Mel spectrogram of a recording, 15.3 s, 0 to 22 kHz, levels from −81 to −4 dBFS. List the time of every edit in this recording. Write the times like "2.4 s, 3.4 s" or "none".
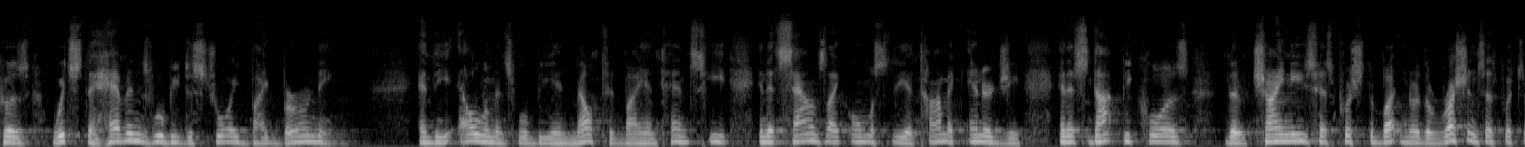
none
